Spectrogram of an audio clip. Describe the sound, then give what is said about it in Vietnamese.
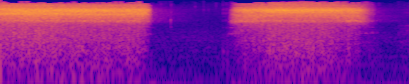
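A voice pronounces the consonant s twice in a pronunciation lesson, pushing air between the tongue and the upper front teeth: two long, loud "sss" hisses, each lasting under a second, separated by a brief silence. The sharp, bright hiss resembles escaping air or a spray. “nghe như tiếng xì xà xì xào”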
